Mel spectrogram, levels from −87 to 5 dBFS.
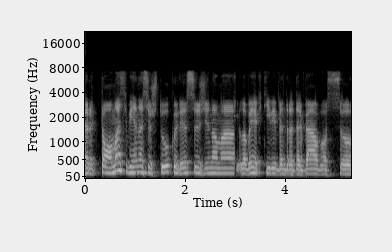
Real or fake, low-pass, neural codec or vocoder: real; 7.2 kHz; none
